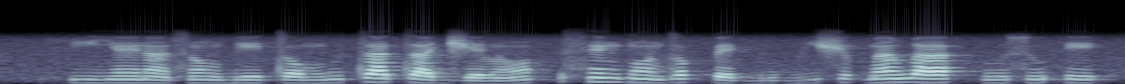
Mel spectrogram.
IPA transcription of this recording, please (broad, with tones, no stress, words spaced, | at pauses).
hi˧jɛ̃˧ ɾã˨sɔ̃˧ ɡ͡be˧tɔ˧mu˦ ta˦ta˧d͡ʒɛ˨lɔ̃˨˦ | sɛ̃˦ɡ͡bɔ̃˧ dɔ˧ k͡pɛ˨ɡ͡bu˨ bi˨˦ ʃɔ˧ɡ͡bã˦ wa˦ | u˨su˨˦he˧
